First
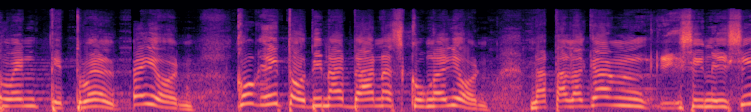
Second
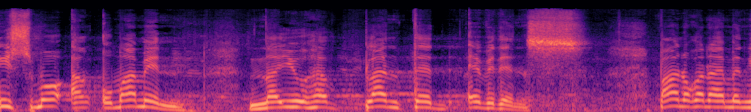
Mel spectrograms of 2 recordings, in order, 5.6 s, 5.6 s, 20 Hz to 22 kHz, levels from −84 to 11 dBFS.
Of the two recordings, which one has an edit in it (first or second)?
first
